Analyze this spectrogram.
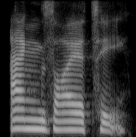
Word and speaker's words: anxiety: Now anxiety, it has this nasal straight after the initial vow. Ang Now there is a difference between the N sound n and this nasal sound.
